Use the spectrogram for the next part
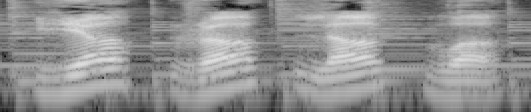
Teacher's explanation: अंतस्थ व्यंजन जिनमें जीहवा किसी भाग को पूरी तरह नहीं छूती और वायु थोड़ी देर रुकती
